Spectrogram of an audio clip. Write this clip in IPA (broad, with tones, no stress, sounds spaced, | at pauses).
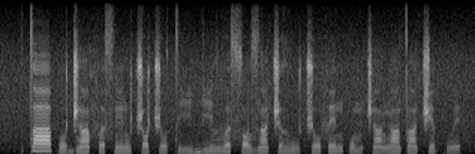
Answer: t aː˦ p o˨ d͡ʒ ã˧ f ə˧ s ĩ˧ ɾ u˦˨ t͡ʃ ɔ˧ t͡ʃ o˧ t iː˨˦ b iː˧ l v ə˧ s ɔ˧ l z ã˦ t͡ʃ ə˧ ɣ u˨ t͡ʃ o˦ f e˦ n p o˧ m t͡ʃ ã˧ ɡ ã˦ t ã˧ t͡ʃ e˦ kʷ e˨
